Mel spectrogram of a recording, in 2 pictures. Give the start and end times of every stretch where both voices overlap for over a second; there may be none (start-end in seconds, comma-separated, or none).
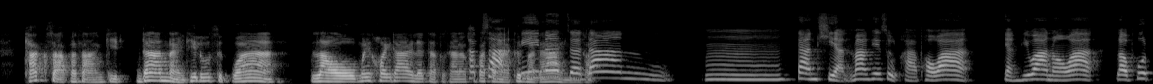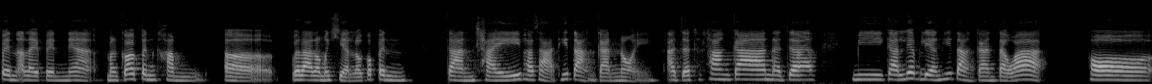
4.7-5.9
